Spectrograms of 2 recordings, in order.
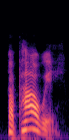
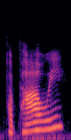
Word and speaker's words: Papawi: looks like papa we how do i say your name papawi yes papawi like that hello hi where you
